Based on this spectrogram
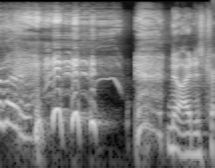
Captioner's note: laughing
